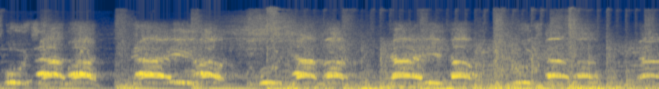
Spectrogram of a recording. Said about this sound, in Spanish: nos hemos quedado parados en la calle de Diputación y siguen pasando estudiantes. Precisamente creemos que van a llenar la Plaza San Jaume en los próximos minutos. Una marcha de estudiantes convocada en el centro baja hacia la Generalitat.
